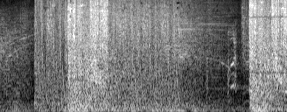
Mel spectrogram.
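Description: Turrets firing in the video game Agents of Mayhem, bursts of dense gunfire and booming blasts rolling over one another, loud and sustained with brief lulls, mixed under game sounds.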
